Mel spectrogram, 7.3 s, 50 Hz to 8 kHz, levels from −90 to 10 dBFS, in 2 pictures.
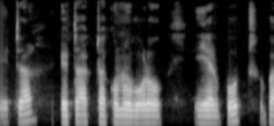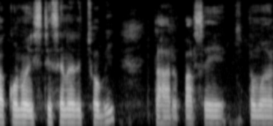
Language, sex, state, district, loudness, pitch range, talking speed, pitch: Bengali, male, West Bengal, Jalpaiguri, -16 LUFS, 110-120 Hz, 115 wpm, 115 Hz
